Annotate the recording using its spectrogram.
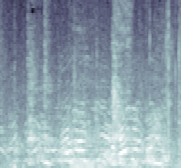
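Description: Several voices of young football players and a coach shouting and calling out at once on the pitch during play.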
